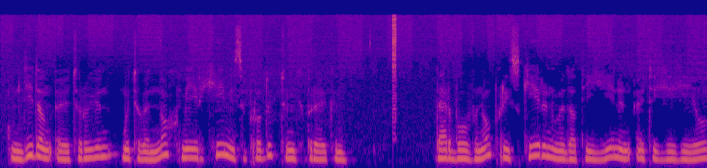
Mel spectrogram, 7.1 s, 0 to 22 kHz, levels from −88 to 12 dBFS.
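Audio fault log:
3.90–3.96 s, corrupt frame decoded: a short, fairly loud chirp-like burst of noise lasting about 60 ms. A few consecutive compressed frames had flipped bits and were played anyway, so misread gains and codes put energy at the wrong frequencies for that span.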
